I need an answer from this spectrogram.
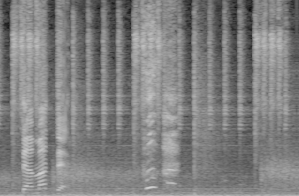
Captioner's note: gasp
